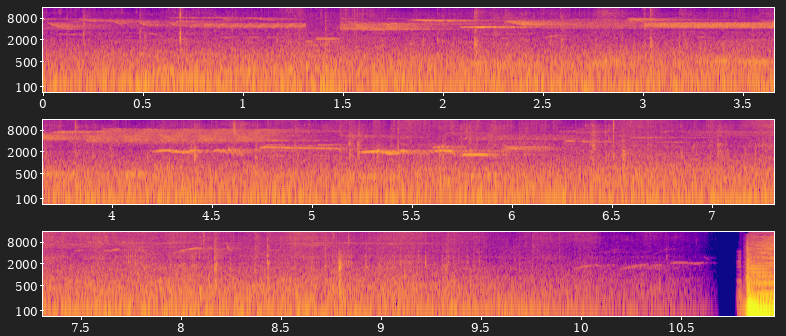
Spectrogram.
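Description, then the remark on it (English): Early morning birdsong: several birds chirping and whistling over a soft outdoor hush, steady throughout, before a sudden loud noise cuts in at the very end. “I just wanted you to hear that really early morning bird song, despite it all.”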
